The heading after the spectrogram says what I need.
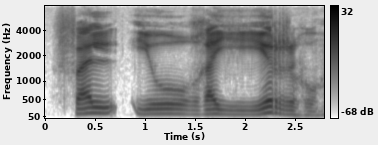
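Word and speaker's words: فليغيره: Entonces la pronunciación sería fal yughayyirhu. Aquí sería la shadda con la i, y aquí sería el sukun.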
